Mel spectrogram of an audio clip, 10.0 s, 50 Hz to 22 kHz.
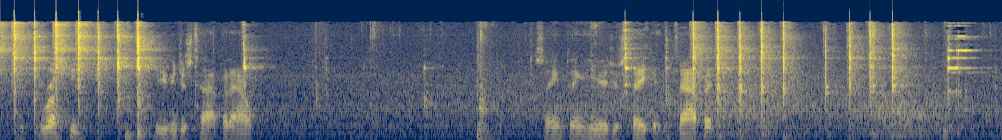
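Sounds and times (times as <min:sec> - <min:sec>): wrench tapping on metal: 0:00.0 - 0:01.6, 0:06.2 - 0:09.8
ringing metal clink: 0:09.5 - 0:10.0.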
